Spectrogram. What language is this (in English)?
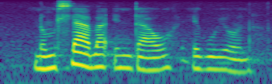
Zulu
